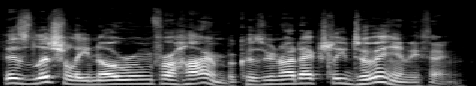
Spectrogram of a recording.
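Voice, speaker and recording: Man voicing an earnest bookish girl pony, bright. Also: fairly high pitch, quick pace, pitched above the performer's own voice. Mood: reassuring. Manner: explanatory, excitable, slightly awkward.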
